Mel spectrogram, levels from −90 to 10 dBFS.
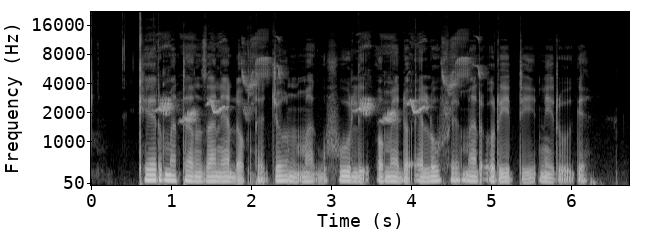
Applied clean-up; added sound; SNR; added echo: none; Bird; 14 dB; none.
